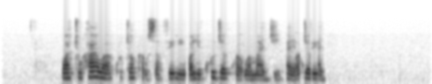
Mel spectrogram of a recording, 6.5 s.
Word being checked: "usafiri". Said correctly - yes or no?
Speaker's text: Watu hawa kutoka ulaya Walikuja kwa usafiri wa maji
no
